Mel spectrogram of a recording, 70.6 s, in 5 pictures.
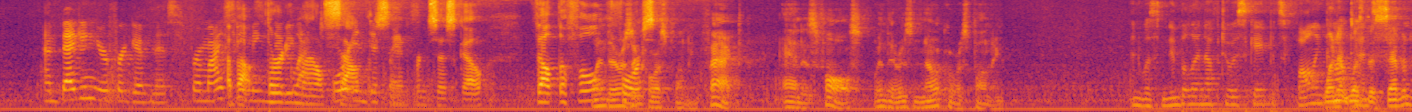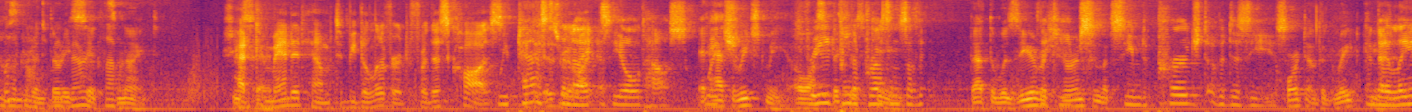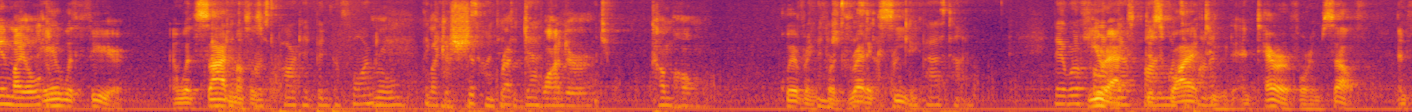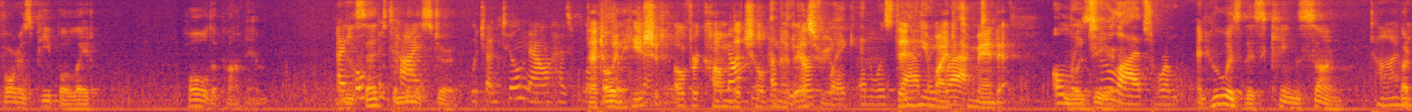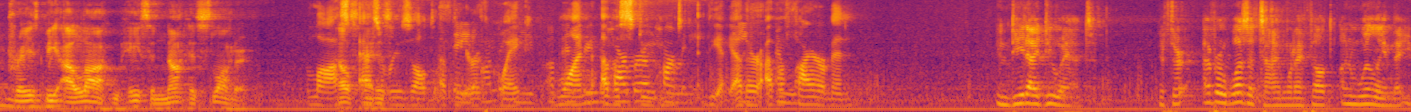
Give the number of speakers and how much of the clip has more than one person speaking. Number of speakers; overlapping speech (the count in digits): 7, about 45%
